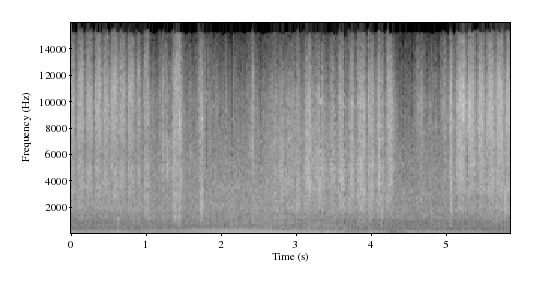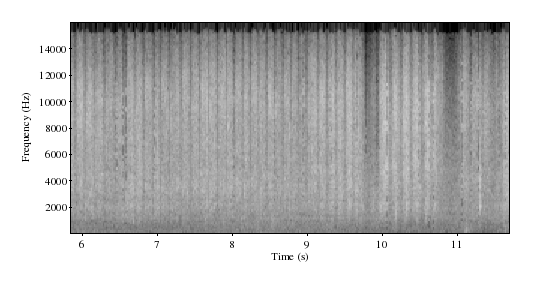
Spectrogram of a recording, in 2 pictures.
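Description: A small hammer taps rapidly and steadily on leather.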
